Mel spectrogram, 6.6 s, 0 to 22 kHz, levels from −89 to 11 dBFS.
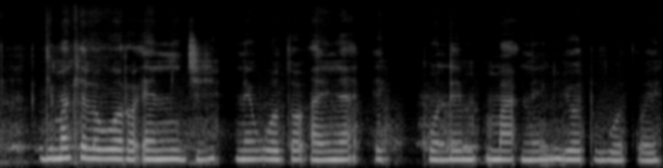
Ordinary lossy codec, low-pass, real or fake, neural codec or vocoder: none; 19.8 kHz; fake; autoencoder, 48 kHz, 128 numbers a frame, DAC-VAE, trained on Japanese speech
